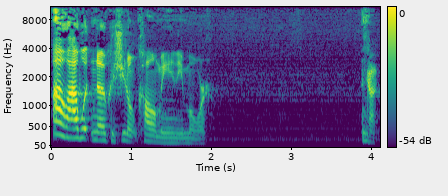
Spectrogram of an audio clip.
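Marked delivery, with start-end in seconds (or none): 0.0-1.9 put-on sweet grandmother voice, lower. Acting out a grandmother greeting someone she hasn't seen: imitating Granny's sweet way. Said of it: "she's trying to do it in her sweet way".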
